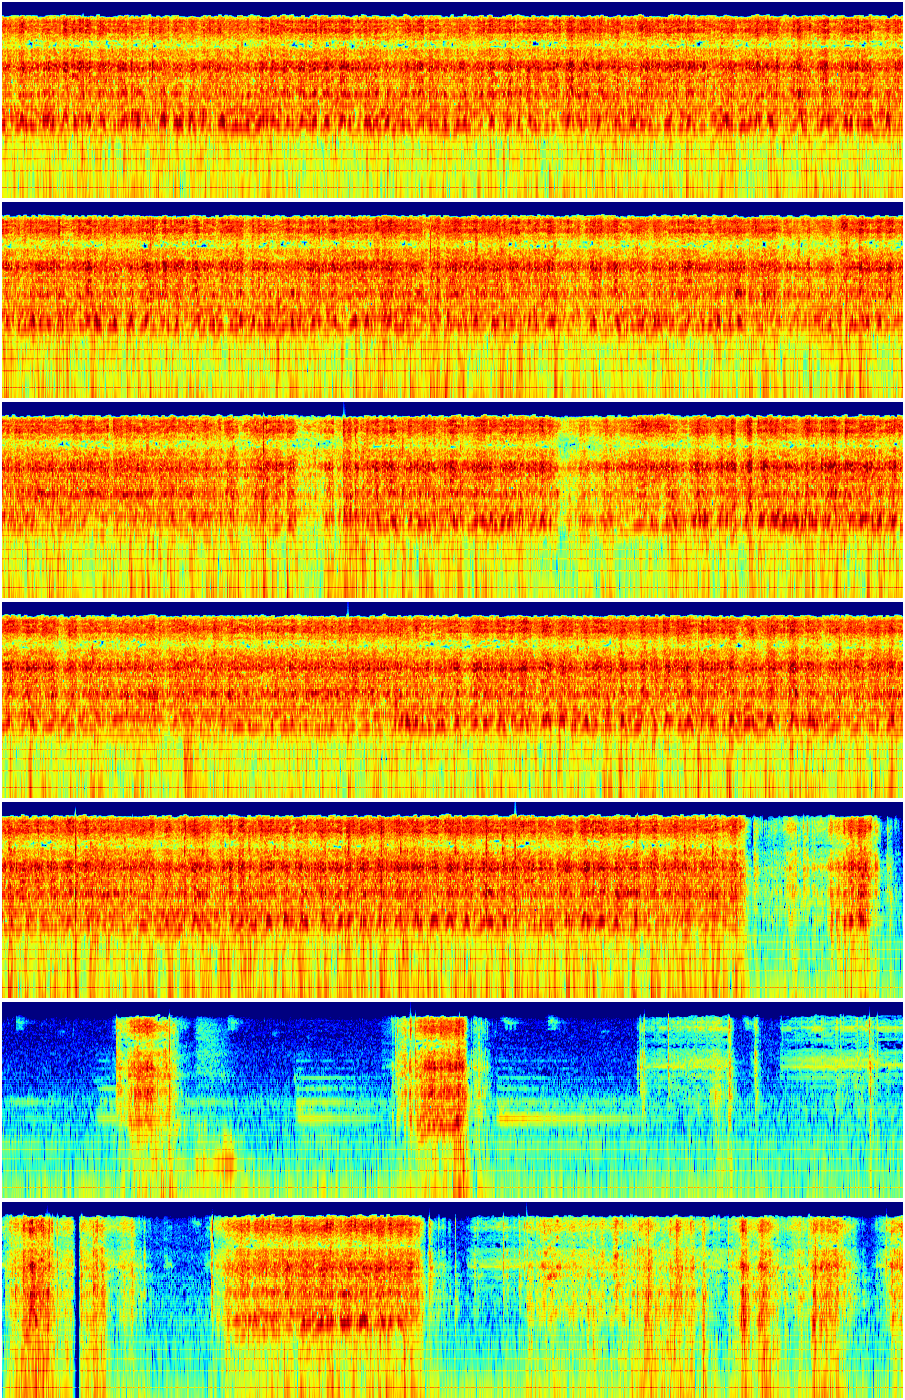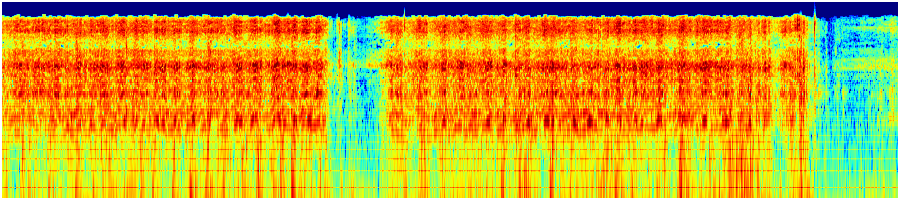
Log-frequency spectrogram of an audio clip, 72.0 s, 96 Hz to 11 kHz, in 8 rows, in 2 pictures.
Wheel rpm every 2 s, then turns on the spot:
70, 70, 70, 70, 70, 70, 70, 70, 60, 70, 50, 60, 60, 70, 70, 70, 70, 70, 70, 70, 70, 60, 10, 0, 10, 0, 0, 20, 40, 20, 20, 30, 60, 50, 60, 40.
54-56 58-62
